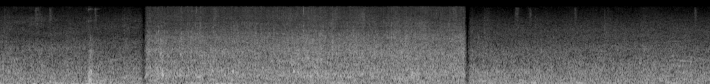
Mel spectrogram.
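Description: Creek water rushing over shallow rapids, a steady noisy rush that abruptly grows louder and brighter about a second and a half in, then drops back just as suddenly about three seconds later.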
